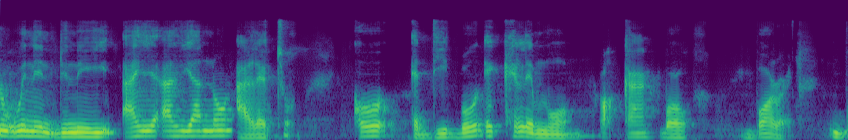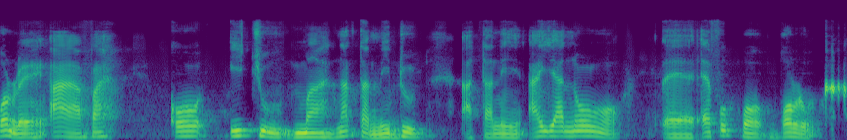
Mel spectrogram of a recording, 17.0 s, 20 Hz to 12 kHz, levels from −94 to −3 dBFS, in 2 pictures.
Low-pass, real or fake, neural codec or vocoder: 7.2 kHz; fake; codec, 16 kHz, 2 kbps, X-Codec, HuBERT features, trained on LibriSpeech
